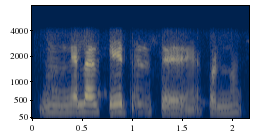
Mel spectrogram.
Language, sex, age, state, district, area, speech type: Tamil, female, 60+, Tamil Nadu, Nilgiris, rural, conversation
